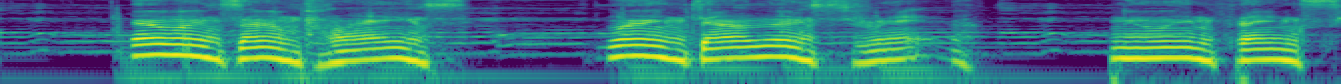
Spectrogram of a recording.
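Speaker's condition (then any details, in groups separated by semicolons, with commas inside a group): ALS; stem cell treatment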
